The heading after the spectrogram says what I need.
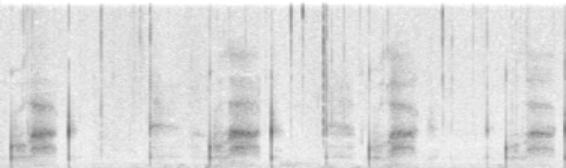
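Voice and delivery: very soft, breath-only repetitions; ASMR whisper. Acted. ASMR host repeating Russian word for listeners, soft whisper.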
